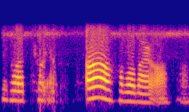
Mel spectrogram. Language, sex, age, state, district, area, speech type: Assamese, female, 45-60, Assam, Golaghat, rural, conversation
